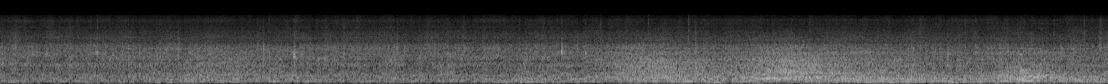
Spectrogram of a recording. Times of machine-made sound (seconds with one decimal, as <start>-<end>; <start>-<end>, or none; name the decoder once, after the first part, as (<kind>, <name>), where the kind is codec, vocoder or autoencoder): 0.0-11.1 (autoencoder, DAC-VAE)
